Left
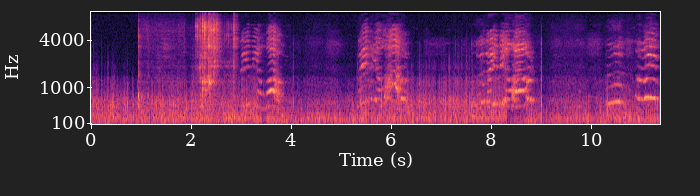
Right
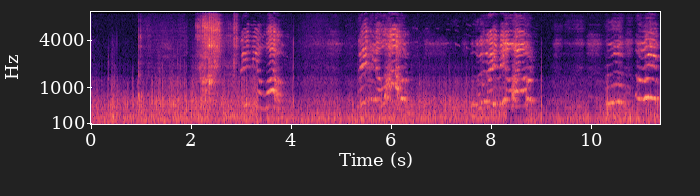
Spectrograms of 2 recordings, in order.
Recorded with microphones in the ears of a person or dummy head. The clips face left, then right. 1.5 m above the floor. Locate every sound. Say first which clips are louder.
0.9 s a dropped coin: left 1 dB; 60° left (ahead or behind), 2 m
3.0 s a shout: right 2 dB; 10° right (ahead or behind), 3.5 m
